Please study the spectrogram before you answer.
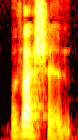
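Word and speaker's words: waschen: it's still a w just the W in German sounds like V how do you think you would say to wash in German to wash Vash vashion Vash how would you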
